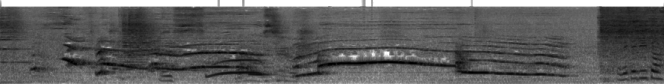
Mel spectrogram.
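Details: Indoor Siberian Husky producing a series of wavering howls and yodel-like slides, then a long arched howl rising and easing down, ending with a falling tail as a person begins calling.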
